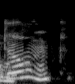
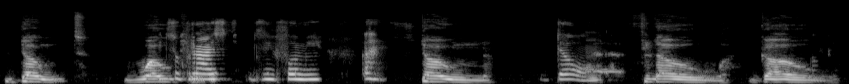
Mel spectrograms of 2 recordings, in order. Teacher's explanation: English uses a dip thong which is made up if you studied it of an uh and a sort of u o so to make the o sound we have to start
